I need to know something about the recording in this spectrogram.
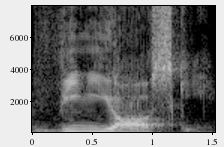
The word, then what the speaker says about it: Wieniawski: Thomas says you pronounce it Wieniawski. Wieniawski.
